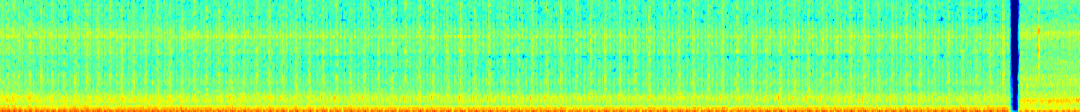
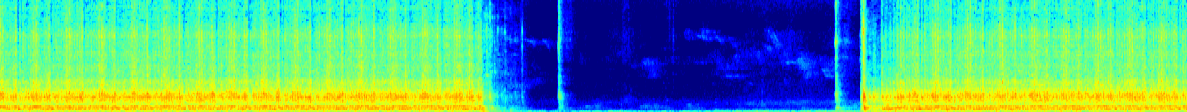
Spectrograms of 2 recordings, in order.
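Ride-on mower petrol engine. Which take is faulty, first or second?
second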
